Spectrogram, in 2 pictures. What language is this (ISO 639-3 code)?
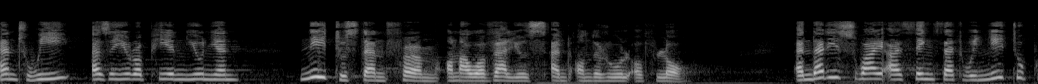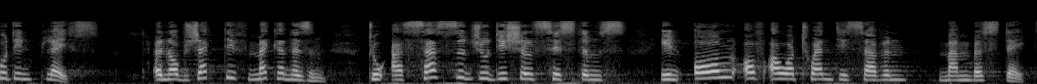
eng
